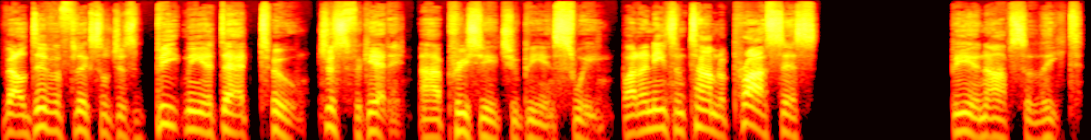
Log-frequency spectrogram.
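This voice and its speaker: Wildly animated, rhyming talking television. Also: male voice, high-pitched, dry recording, studio quality. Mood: dejected, self-pitying. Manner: speaks in rhymes, theatrical. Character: talking television, flamboyant rhyming showman, self-pitying and dramatic. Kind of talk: video game character voice acting.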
